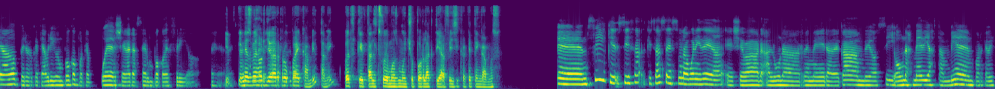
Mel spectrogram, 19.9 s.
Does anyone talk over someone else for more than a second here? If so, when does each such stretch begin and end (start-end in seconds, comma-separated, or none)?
4.5-5.9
